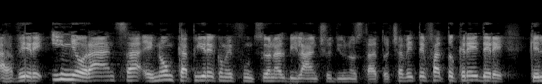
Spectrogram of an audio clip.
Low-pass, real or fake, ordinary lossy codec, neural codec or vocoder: 7.2 kHz; real; AAC, 48 kbps; none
